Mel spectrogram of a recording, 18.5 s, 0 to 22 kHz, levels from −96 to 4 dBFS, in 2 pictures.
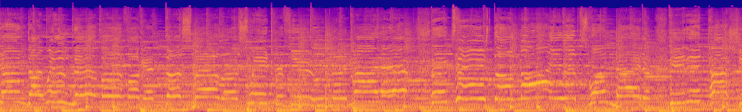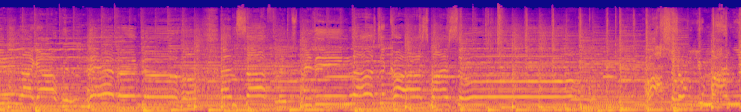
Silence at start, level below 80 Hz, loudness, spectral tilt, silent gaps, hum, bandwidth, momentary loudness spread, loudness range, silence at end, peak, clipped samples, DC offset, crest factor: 0 s; -24 dBFS; -14 LUFS; -4.5 dB/octave; none; none; 17.5 kHz; 2 LU; 1 LU; 0 s; 0 dBFS; under 0.1%; under 0.1%; 14 dB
